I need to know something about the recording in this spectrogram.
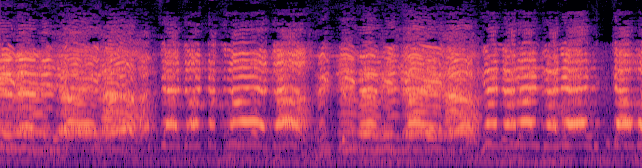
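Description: A group of men chanting protest slogans in unison, loud shouted phrases repeated in a rhythm with brief breaks between them.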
